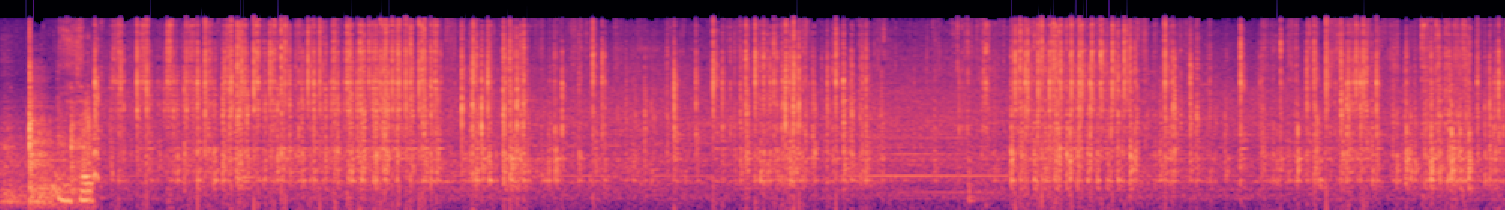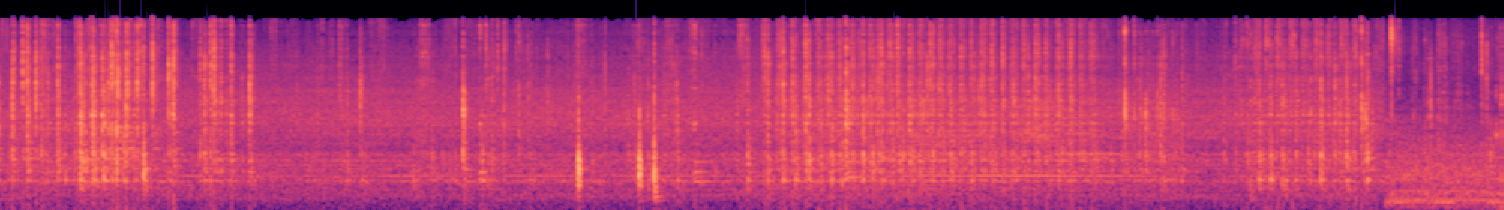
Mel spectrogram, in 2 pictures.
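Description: Socket ratchet clicking in several bursts of rapid clicks with short pauses between, as it is swung back and forth to run out a rear brake caliper carrier bolt that has already been broken loose.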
